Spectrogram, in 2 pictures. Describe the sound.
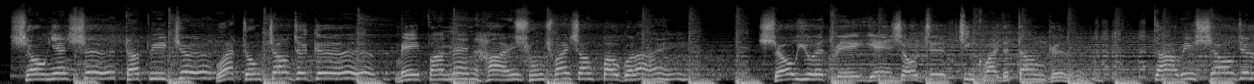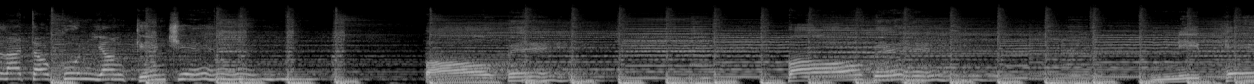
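Chinese-language cover of a Belgian tango pop hit, with a voice singing over a dense band and a steady driving beat. The music drops out for a brief break partway through, then resumes at full loudness.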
